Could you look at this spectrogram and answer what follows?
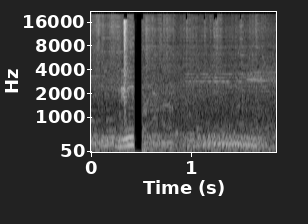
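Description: Domestic pigeons, high-flying breeds, coo in low rolling phrases close by, with a short gap of silence partway through and a faint voice in the background.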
